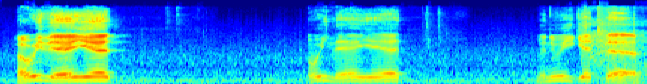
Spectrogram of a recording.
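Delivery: put-on high whiny kid voice; pestering child. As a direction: nag like a bored child on a trip. Mock impatient kid in back seat.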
